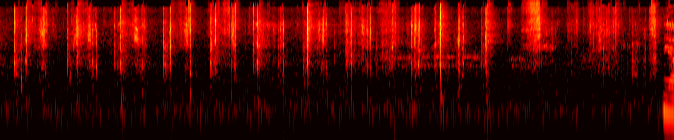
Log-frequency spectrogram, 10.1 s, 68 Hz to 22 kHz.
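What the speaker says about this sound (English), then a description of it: "Okay, this is our 3rd shuffle." Playing cards are handled and shuffled for a tarot-style reading in a steady series of quick, crisp riffling clicks and snaps, close and moderately loud, with a brief voice at the very end.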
